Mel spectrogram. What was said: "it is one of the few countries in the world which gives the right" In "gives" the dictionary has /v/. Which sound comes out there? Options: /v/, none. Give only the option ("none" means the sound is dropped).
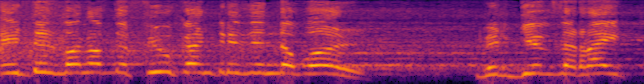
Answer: /v/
